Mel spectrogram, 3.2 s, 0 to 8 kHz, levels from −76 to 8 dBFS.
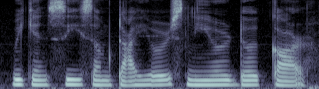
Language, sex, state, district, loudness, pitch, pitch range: English, female, Assam, Kamrup Metropolitan, -15 LUFS, 155 Hz, 150-160 Hz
